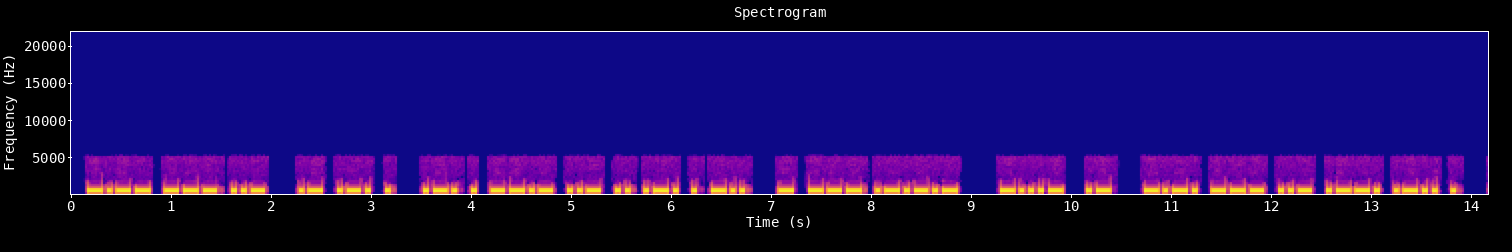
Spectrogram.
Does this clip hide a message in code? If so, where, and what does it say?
Yes: Morse code from 0.2 to 13.8 s, heard as a keyed tone, about 25 wpm, 600 Hz. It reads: YOU ARE REQUIRED TO. <BT> A COUPLE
